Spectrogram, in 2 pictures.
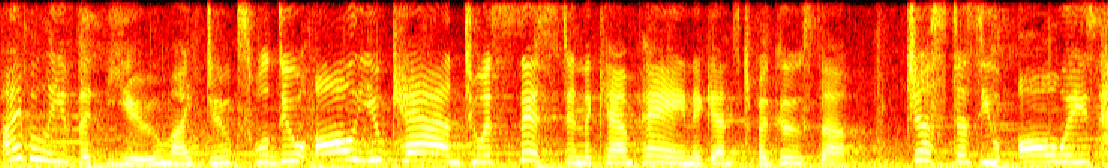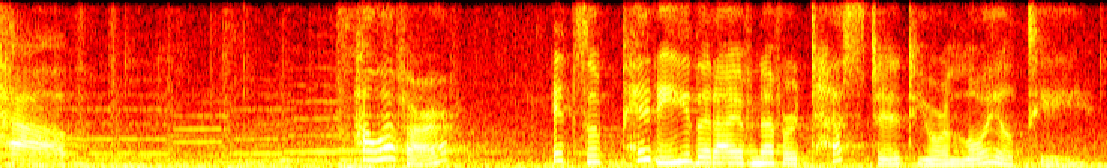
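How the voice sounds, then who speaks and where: A woman playing a regal, commanding ruler in a fantasy game, speaking in formal, measured speeches. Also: sits high, expressive. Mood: stately, ominous. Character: regal, imperious female ruler addressing her dukes. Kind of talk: scripted fantasy game acting. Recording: echoey hall reverb, music behind.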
